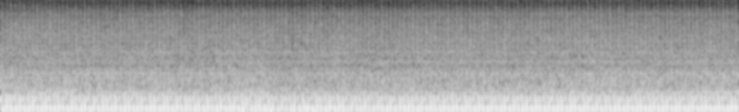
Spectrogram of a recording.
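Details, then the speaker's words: Trash-picked petrol lawnmower, oil-filled tank, run on fuel put into the head: loud single-cylinder running at steady speed, firm regular thump about three a second, no longer smoking; owner suspects the head has gone or a problem with the pistons. "Okay, as you can hear, the lawnmower's on its test. It is now not smoking, but I've got my suspicions it's not right."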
